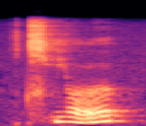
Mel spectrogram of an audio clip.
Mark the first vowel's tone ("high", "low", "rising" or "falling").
low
